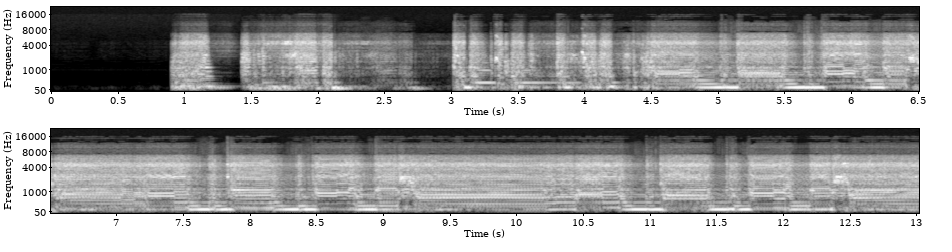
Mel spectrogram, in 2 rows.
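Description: Ibanez JEM 777 electric guitar played through a Fractal Audio AX8 modeller on a distorted patch. It starts suddenly about a second in, breaks off briefly twice, then plays on continuously with a recurring low note.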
